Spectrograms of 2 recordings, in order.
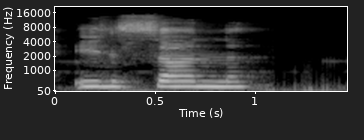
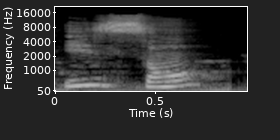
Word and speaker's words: ils sont: On ne dit pas ils sonnent, elles sonnent. Non, on ne prononce pas le N. On dit ils sont, elles sont.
